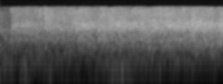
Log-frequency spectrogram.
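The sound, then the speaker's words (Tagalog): An audience clapping their hands during a church sermon: faint, steady applause, a soft continuous patter that swells slightly toward the end. “can you just clap your hands?”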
